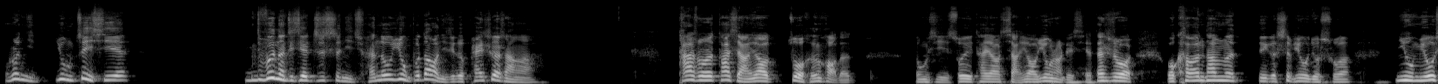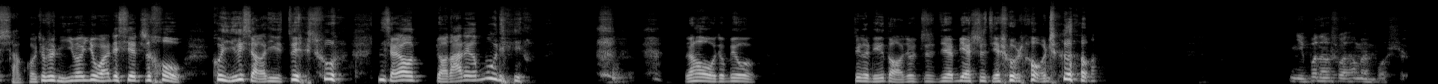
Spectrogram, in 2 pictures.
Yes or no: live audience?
no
